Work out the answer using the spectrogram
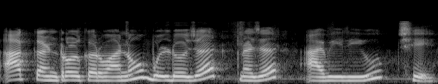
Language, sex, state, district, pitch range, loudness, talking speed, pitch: Gujarati, female, Maharashtra, Mumbai Suburban, 180-220 Hz, -15 LUFS, 110 wpm, 190 Hz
